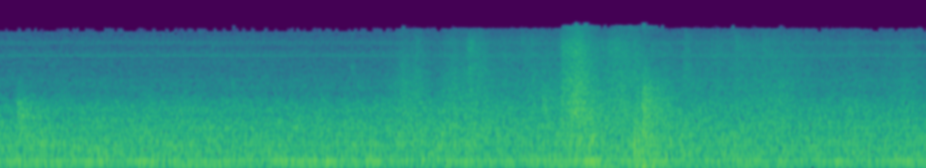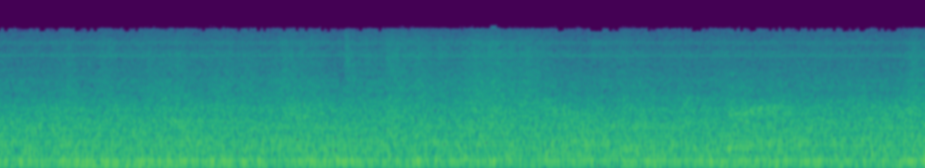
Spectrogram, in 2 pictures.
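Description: Men handle a heavy metal shell on loose dirt with scraping and rustling.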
